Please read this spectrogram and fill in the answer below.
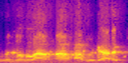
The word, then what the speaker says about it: medulla oblongata: Yeah, the medulla oblongata. – The medulla oblongata, correct. From my understanding,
